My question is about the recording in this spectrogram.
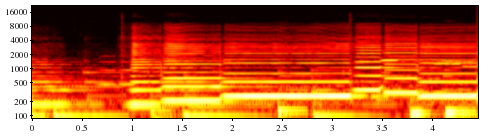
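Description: Alto saxophone playing a slow Shōwa mood-kayō ballad melody in long held notes over a recorded backing accompaniment with a low bass line; one phrase fades a little before a second in and the next begins just after.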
